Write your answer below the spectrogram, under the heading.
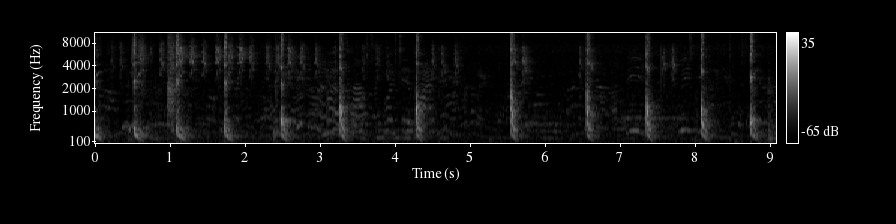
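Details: Watercock, locally called kura or kora, from Sylhet: a series of short, low, gulping notes that sweep downward, repeated roughly once or twice a second at uneven intervals in a quiet setting.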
